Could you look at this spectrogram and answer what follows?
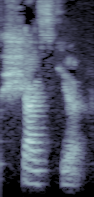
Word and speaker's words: счастье: Have a look, счастье, but we pronounce счастье, happiness, счастье.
